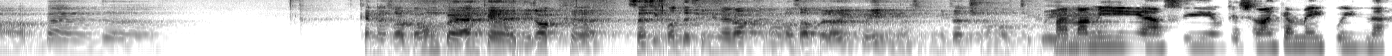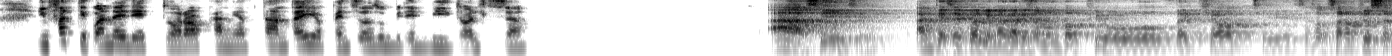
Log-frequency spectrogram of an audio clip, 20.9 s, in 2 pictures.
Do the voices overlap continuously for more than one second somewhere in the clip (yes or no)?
no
